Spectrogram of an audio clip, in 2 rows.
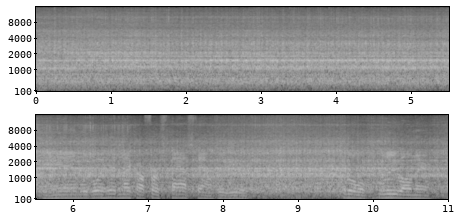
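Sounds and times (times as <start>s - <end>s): metal lathe whining: 0.0s - 11.0s.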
